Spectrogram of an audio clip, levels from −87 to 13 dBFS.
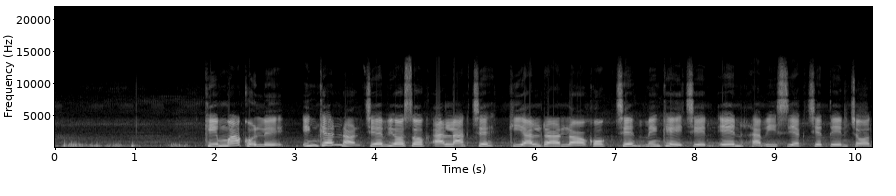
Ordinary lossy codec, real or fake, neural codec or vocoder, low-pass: none; real; none; 14.4 kHz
